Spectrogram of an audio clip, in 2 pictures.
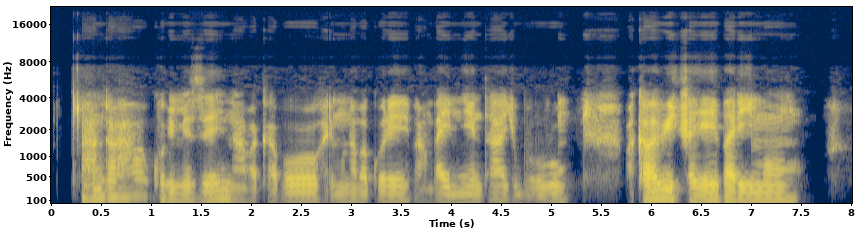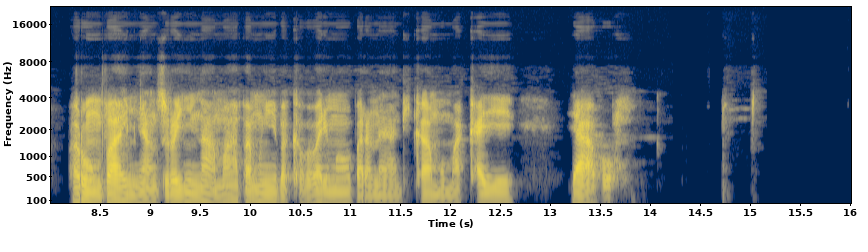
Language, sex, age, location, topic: Kinyarwanda, male, 18-24, Kigali, government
